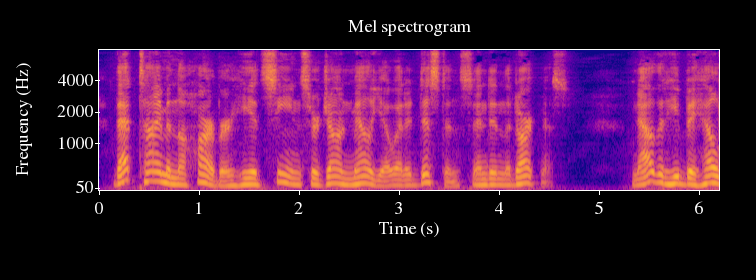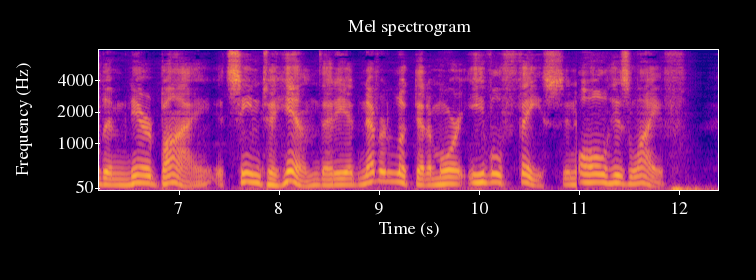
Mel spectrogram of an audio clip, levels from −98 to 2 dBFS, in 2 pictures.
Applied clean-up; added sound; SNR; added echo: none; none; none; none.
